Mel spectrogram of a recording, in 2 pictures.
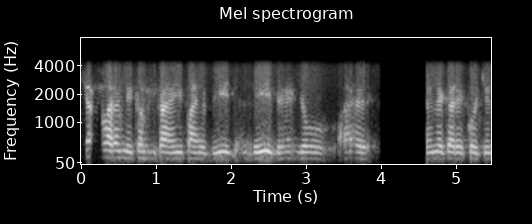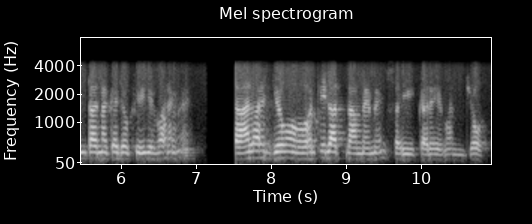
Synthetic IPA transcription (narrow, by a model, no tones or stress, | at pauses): t͡ɕɐnʋaːɾənd͡ʑikɐmikaːɦĩpãːebid̪ʱiːb̪ʱeːɳd͡ʑoa̰ːɦe | ɐɦɪnekɐɾekoːit͡ɕɪ̃nt̪anɐkɐd͡ʑopʰiːd͡ʑebaːɾemḛ̃ | t̪ɐãlad͡ʑõʋɐkiːlaːt̪naːmemẽsɐɦikɐɾeʋɐnd͡ʑoː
